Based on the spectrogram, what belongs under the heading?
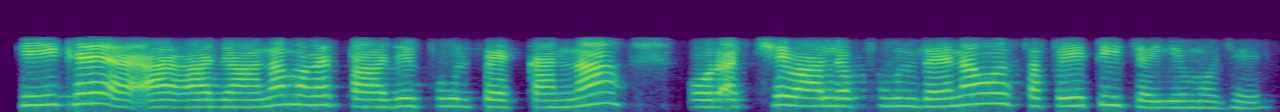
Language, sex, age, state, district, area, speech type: Hindi, female, 30-45, Madhya Pradesh, Hoshangabad, rural, conversation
